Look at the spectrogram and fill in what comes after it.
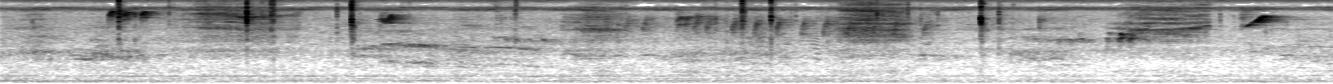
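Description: Birds chirping and calling over a steady high insect drone. A few sharp clicks and smacks from someone chewing stand out over it.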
